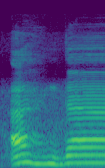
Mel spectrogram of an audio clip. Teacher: اہدا کے اینڈ پہ آپ دیکھیں میں اس کو لمبا کر رہا ہوں کیونکہ مد ہے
